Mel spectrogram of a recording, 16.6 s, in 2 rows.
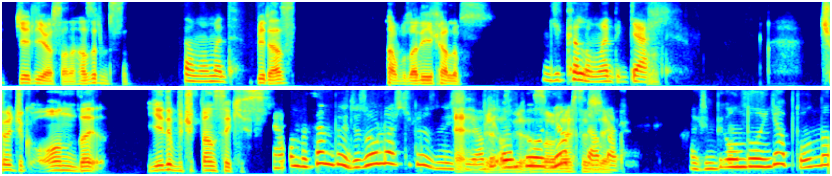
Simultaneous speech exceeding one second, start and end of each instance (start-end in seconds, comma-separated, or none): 12.8-14.5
